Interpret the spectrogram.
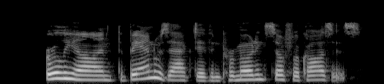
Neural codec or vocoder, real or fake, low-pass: none; real; 7.2 kHz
